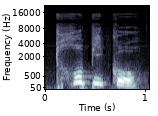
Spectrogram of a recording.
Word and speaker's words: tropicaux: the S, and then we don't pronounce the T either. Les climats tropicaux. Final X not pronounced.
